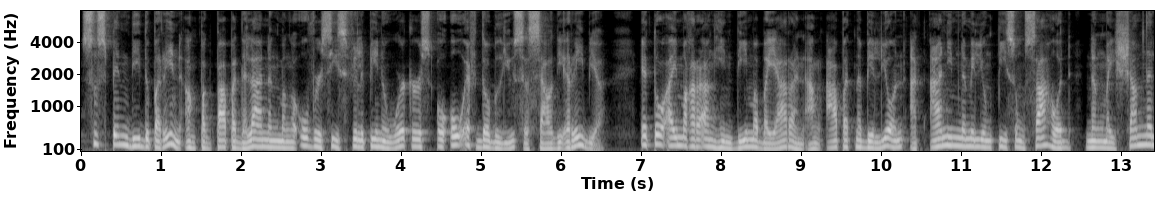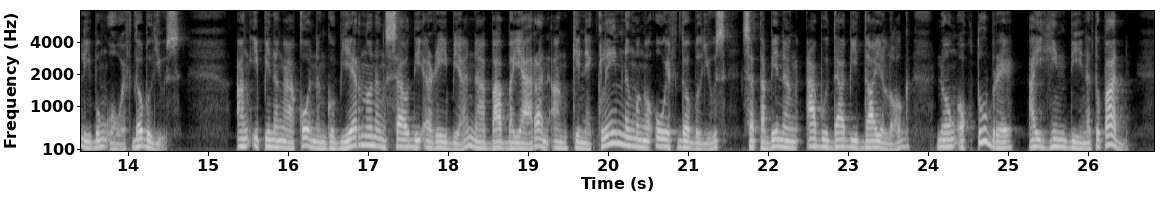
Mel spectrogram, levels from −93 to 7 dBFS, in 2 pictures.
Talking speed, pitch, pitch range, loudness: 135 wpm, 140 Hz, 125-155 Hz, -19 LUFS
